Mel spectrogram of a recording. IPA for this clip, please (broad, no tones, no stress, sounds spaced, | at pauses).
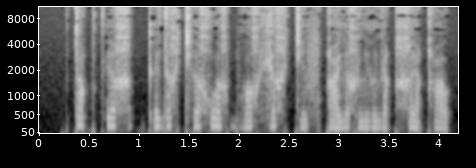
t ɔ q tʼ e χ | kʼ ɛ d æ χ cʰ ɘ χ w ɤ χ bʱ ɔ χ xʲ ɛ χ c e f ɘ q a lʲ ɘ χ lʲ ɤ lʲ ɘ q χ e qʰ ɔ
